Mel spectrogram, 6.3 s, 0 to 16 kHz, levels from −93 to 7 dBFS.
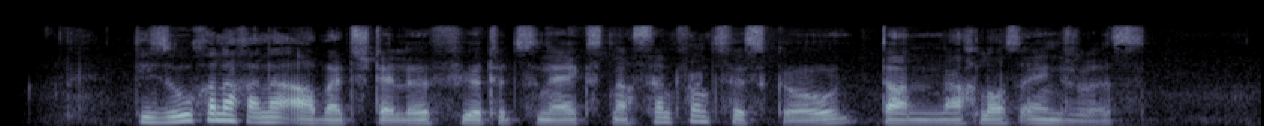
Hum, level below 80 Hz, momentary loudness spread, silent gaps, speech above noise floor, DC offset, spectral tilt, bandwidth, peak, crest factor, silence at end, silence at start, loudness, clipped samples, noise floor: none; -66 dBFS; 11 LU; none; 34 dB; under 0.1%; -5 dB/octave; 7.4 kHz; -14 dBFS; 20 dB; 0.6 s; 0.7 s; -33 LUFS; under 0.1%; -67 dBFS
